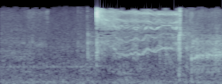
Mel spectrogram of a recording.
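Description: A cash envelope being handled: a short, high, squeaky rub lasting under a second, starting about a second in.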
